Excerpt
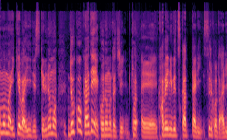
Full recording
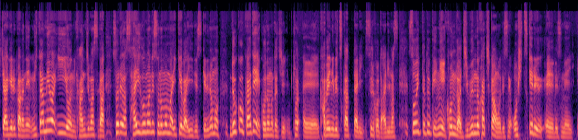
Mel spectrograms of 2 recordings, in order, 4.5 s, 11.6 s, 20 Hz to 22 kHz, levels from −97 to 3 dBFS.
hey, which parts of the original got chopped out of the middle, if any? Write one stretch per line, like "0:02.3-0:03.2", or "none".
none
